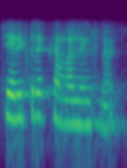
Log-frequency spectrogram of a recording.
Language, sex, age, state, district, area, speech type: Telugu, female, 18-30, Telangana, Karimnagar, urban, conversation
